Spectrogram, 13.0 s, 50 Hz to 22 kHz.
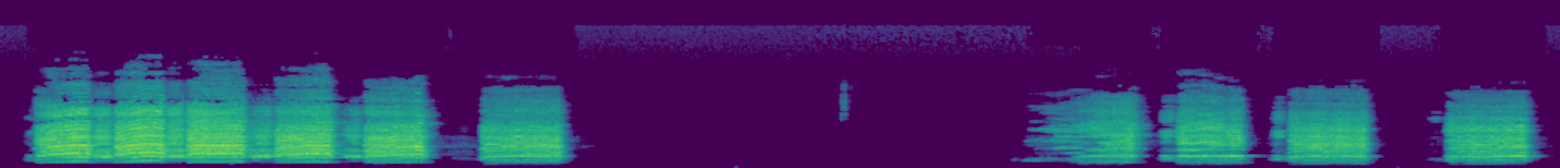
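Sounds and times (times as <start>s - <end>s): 
military macaw song: 0.2s - 4.8s, 8.5s - 12.9s.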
